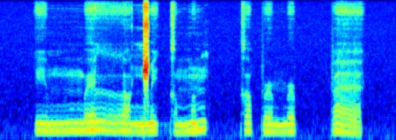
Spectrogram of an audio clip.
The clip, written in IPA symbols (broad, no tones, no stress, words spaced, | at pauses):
imːɘ lːɔŋ͡ǁiɡʌmə̃m kːʌpə˞mə˞pːæ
